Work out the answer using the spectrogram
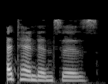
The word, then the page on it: attendances: British English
